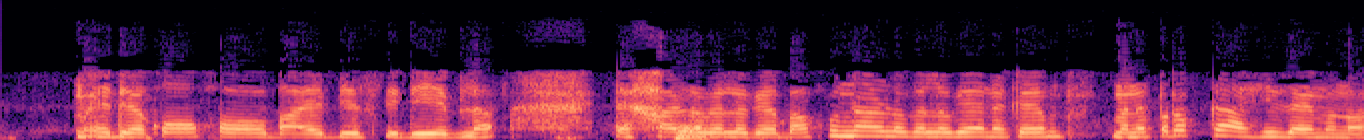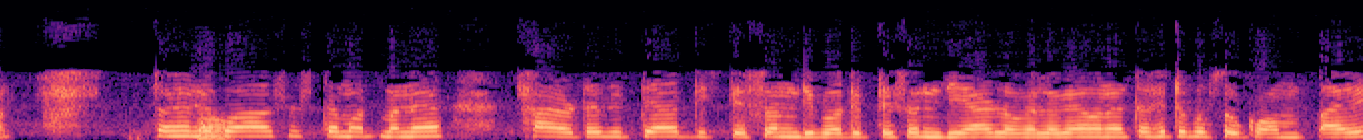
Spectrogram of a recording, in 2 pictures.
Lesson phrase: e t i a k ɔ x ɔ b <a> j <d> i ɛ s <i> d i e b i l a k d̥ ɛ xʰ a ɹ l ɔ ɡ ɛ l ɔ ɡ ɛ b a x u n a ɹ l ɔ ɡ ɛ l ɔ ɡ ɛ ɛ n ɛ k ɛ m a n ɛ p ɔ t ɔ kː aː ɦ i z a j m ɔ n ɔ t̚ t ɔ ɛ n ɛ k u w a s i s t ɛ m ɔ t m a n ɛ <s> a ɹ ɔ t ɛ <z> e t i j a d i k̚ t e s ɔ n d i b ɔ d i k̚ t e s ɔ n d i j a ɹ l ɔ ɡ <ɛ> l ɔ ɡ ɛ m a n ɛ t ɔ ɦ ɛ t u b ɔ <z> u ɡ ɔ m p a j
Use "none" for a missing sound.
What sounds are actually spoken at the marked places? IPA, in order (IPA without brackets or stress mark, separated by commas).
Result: a, b, i, s, z, ɛ, s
